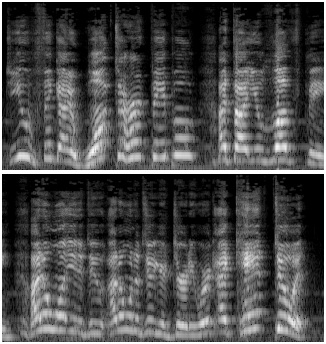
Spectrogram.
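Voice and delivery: high, loud tearful tirade; yelling. Acted. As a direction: scream it across the whole room. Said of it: "She starts yelling".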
